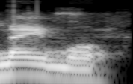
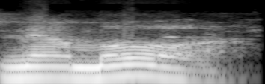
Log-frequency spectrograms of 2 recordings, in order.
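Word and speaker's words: Namor: The first character to fly was Neymar. The first one The first character to fly was Neymar.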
